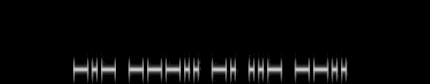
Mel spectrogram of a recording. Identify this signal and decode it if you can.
Morse code, heard as a keyed tone, about 31 wpm, 700 Hz. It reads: K8NUZ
